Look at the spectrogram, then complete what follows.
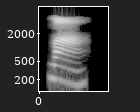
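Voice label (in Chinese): "马", Chinese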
